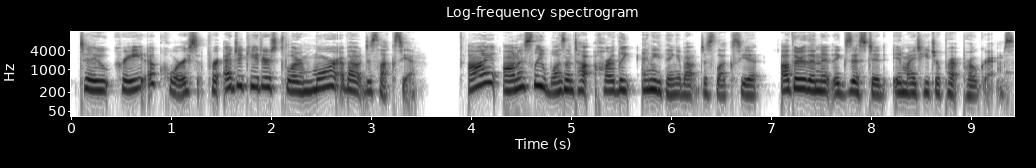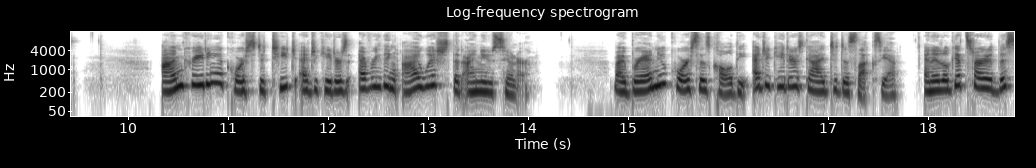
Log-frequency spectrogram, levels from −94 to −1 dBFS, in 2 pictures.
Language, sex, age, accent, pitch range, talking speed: English, female, 30-49, American, 195-275 Hz, 185 wpm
